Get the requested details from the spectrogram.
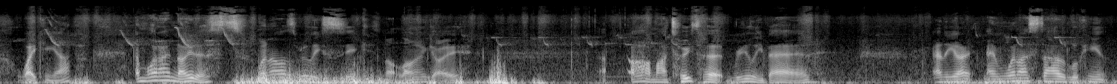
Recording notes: Recorded in walking Collingwood streets, alleys and Preston Market, Melbourne.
